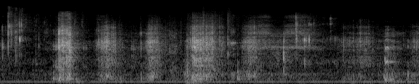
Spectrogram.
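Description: Close-up crunching and chewing of a Takis Blue Heat rolled tortilla chip, with crisp bites coming about twice a second.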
